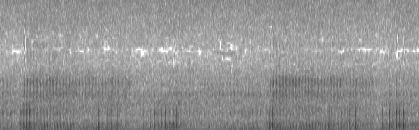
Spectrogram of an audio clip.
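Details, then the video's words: A contented, happy cat gives a soft, continuous low purr, rising into short louder bursts on each breath, alternating with quieter stretches in a still room. "Happy Cat Purring Smoothly"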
